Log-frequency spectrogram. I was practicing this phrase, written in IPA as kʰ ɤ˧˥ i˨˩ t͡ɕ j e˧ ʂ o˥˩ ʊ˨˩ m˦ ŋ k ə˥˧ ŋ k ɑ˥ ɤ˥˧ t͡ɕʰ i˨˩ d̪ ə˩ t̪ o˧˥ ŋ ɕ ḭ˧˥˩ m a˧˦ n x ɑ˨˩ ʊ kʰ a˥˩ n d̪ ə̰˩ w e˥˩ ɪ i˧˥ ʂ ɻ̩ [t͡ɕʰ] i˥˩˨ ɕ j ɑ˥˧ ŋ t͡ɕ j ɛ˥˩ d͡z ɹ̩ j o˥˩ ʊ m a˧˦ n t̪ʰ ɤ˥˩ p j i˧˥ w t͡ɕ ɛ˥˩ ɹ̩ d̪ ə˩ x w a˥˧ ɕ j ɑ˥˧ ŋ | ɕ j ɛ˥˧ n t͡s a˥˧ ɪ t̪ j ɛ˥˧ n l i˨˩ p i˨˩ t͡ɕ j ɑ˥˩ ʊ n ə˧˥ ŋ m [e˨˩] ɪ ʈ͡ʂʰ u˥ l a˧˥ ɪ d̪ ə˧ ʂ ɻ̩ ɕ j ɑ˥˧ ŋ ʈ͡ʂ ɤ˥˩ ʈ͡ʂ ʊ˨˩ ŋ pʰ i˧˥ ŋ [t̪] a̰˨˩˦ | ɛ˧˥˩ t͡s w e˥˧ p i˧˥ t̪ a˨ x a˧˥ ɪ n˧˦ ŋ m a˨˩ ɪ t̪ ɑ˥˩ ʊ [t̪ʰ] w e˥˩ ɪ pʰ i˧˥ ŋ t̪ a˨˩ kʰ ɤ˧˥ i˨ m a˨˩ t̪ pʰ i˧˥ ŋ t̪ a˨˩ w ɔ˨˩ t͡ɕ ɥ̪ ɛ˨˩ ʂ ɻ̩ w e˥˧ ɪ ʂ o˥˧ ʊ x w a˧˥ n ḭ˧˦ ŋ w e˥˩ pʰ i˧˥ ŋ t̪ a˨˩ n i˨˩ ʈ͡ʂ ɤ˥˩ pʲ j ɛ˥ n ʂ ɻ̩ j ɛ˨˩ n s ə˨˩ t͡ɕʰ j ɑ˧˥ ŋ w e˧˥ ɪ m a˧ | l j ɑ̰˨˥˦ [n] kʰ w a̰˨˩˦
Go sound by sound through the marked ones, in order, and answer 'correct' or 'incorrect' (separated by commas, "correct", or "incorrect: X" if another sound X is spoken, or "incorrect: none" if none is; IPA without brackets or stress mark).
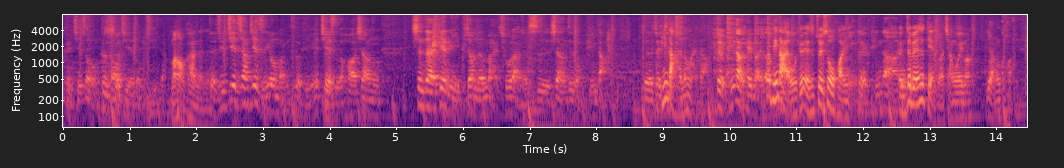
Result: incorrect: t͡ɕ, incorrect: a˨˩, correct, incorrect: t̪, incorrect: ŋ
